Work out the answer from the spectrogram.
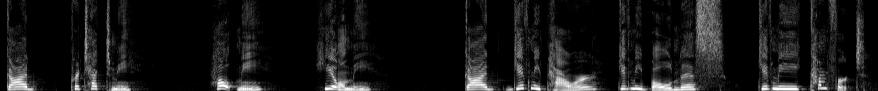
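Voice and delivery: lightly voiced pleading prayer; mock pleading prayer. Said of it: "it's often".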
